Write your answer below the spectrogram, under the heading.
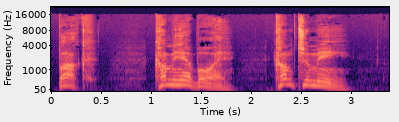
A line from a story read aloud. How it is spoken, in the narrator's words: shouted Francois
